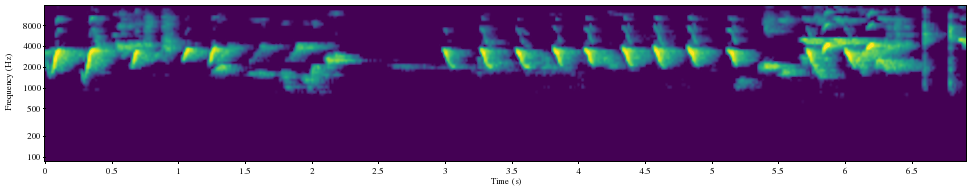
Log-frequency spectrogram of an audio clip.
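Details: Lure song from a champion white-rumped shama, meant to provoke rivals into singing. It opens with a rapid series of rising whistled notes, pauses briefly, then gives a fast repeated chip series of about four notes per second before varied trills.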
